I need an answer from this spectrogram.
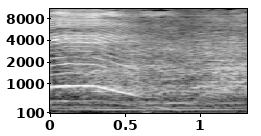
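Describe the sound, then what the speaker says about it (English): A church congregation at a prophetic service raises a loud, sustained shout and whoop, many voices swelling together with a rising cry over dense crowd noise. "Come on and shout"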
